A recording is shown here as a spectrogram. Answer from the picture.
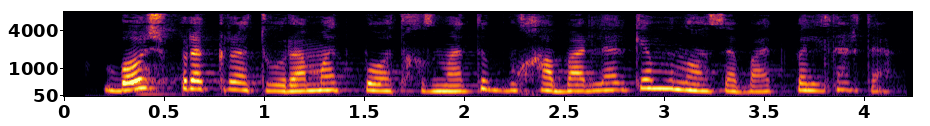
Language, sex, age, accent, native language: Uzbek, female, 19-29, Xorazm, Uzbek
